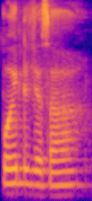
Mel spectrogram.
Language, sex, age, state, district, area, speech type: Goan Konkani, male, 30-45, Goa, Canacona, rural, spontaneous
